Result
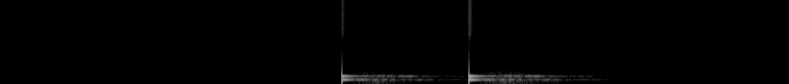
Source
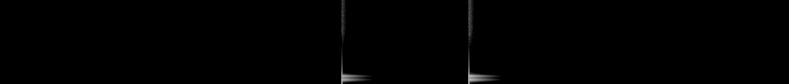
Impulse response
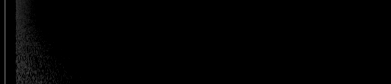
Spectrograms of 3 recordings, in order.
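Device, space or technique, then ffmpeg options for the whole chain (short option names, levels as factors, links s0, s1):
ducked reverb: -filter_complex "[0:a]asplit=3[s0][s1][s2];[1:a]atrim=start_sample=2205[s3];[s1][s3]afir=irnorm=-1:irlink=0[s4];[s2]apad=whole_len=348073[s5];[s4][s5]sidechaincompress=threshold=0.00562:ratio=3:attack=7.6:release=201,volume=0.562[s6];[s0][s6]amix=inputs=2:normalize=0,volume=0.531"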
